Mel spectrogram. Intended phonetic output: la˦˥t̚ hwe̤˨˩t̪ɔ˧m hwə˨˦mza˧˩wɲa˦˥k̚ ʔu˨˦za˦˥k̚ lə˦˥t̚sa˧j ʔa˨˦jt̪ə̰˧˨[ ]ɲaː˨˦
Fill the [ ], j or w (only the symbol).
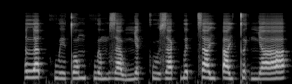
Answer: j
